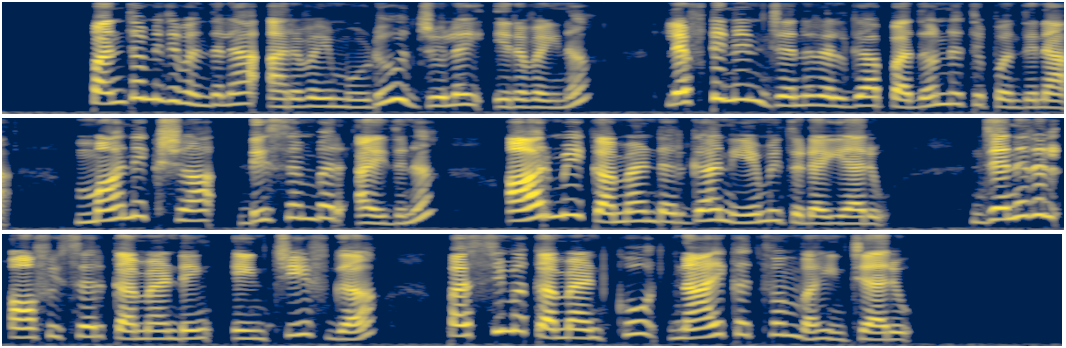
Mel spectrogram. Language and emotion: Telugu, neutral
